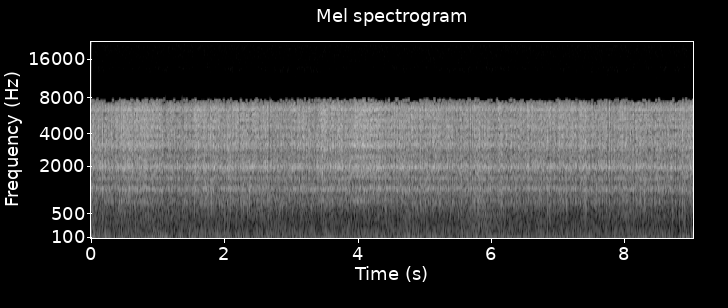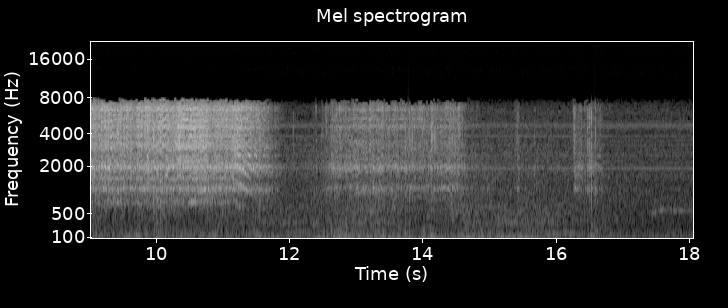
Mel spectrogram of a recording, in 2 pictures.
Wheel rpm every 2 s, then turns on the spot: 200, 200, 200, 200, 200, 130, 50, 20, 0.
none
